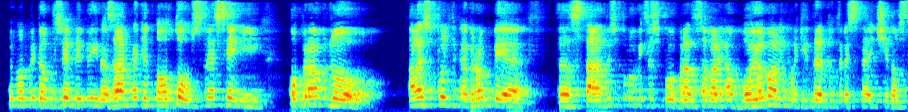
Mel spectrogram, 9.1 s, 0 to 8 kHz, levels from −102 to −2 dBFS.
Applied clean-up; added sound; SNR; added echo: neural mask model DeepFilterNet 3.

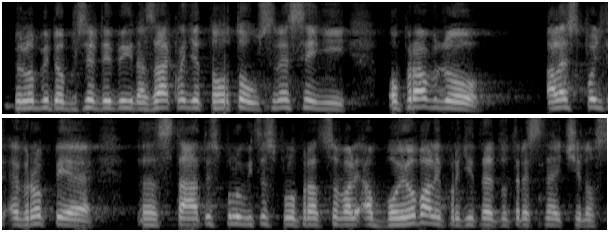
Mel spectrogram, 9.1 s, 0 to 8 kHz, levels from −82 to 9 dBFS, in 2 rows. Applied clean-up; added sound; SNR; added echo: none; none; none; none.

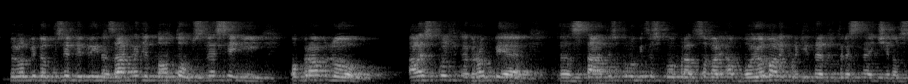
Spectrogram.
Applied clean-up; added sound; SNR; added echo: neural separator model SepFormer DNS4.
